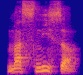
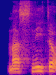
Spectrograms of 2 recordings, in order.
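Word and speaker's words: מתניתא: There is another word that is similar to it that is Aramaic which means or is pronounced masnissa masnita or masnita which is essentially the Aramaic version of of Mishna and it too refers to Mishna.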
